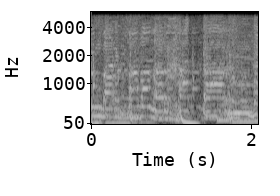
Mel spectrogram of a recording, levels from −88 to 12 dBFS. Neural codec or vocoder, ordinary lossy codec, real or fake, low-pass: none; none; real; 5.4 kHz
